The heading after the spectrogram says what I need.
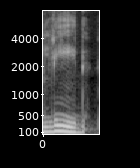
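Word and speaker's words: lede: to make sure that the lead, as we call it, and we spell it eccentrically, L-E-D-E, for reasons that I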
